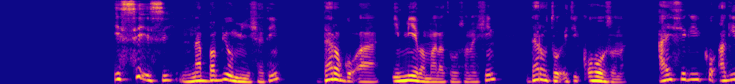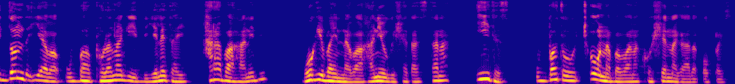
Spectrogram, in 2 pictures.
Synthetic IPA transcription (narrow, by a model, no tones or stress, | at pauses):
ʔɪsːɪɪsːɪnɐbːɐbɪjɔmiːʃːɐt̪ɪ | d̪ɐɾɔɡɔʔaːɪmːɪjɐbɐmɐlɐt̪oːsɔnɐʃɪn | d̪ɐɾɔt̪oːɛt̪ɪkʼɔho̞ːs̬ɔnɐ | ʔɐjsːɪɡiːkːɔʔɐɡɪd̪ːɔnd̪ɛʔɪjaːβaːʔʊbːaːpʰɔlɐnɐɡiːd̪ɪjɛlɛt̪ɐjhɐɾɐbaːɦɐnɪd̪ɪ | wɔɡɪbɐjnːɐβaːɦɐnɪjɔɡɪʃːɐt̪ɐst̪ɐnɐ | iːt̪ɛs | ʊbːɐt̪oːt͡ʃʼo̞ːnɐbːɐβanɐkʰɔʃːɛnːɐɡaːd̪ɐkʼɔpːɐjs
